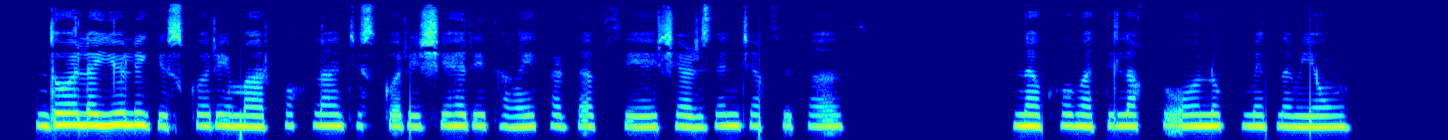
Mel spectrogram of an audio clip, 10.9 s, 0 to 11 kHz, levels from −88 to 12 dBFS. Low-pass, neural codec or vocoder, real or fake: 9.9 kHz; none; real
